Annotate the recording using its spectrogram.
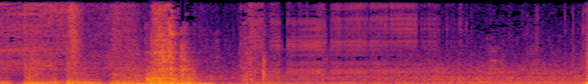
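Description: Background music, with a loud burst of grinding about a second in from an angle grinder cutting through a welded iron gate frame, then quieter rasping work noise.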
